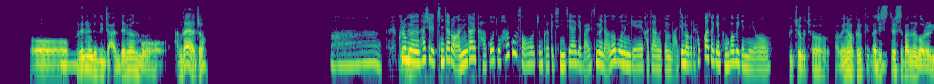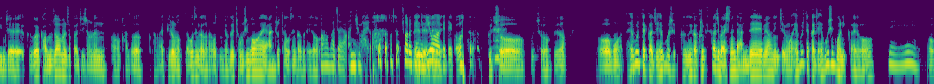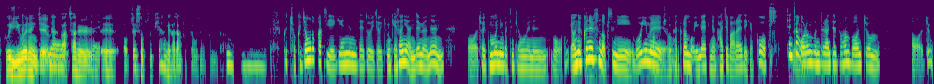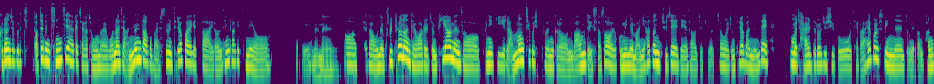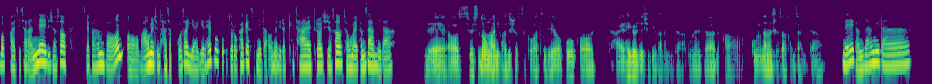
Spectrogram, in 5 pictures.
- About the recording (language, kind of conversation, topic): Korean, advice, 파티나 모임에서 불편한 대화를 피하면서 분위기를 즐겁게 유지하려면 어떻게 해야 하나요?
- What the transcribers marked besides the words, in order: other background noise; tapping; laugh; laughing while speaking: "되고"; laugh; sniff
